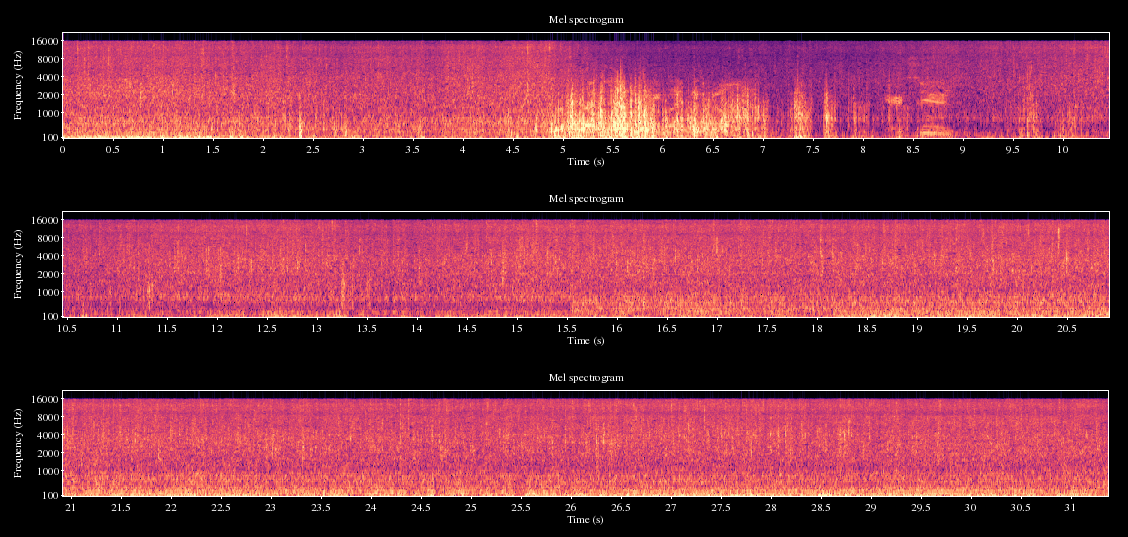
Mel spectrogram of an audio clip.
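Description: Heavy thunderstorm rain falling steadily, driven by strong wind. About five seconds in, a louder surge of noise lasts roughly two seconds and is followed by a few sharp knocks.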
